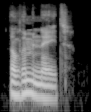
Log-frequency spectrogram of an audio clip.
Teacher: The stress is on the second syllable as well. Eliminate.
